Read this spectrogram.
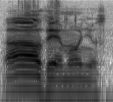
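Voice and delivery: loud, slow drawn-out groan of annoyance; frustrated outburst. Real, not acted. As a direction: let the frustration spill out loud. Frustración tras el combate. (arrebato de frustración, fuerte y lento)

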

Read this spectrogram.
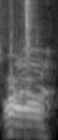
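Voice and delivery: very high, loud sudden yelp; startled shout. Real, not acted. Gamer startled by a crash, a sudden high yelp. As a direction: jolt out the cry in shock.

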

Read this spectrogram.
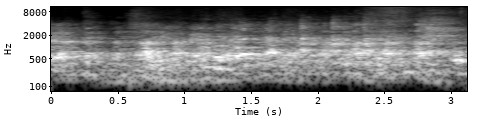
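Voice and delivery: a real airy laugh, rising; breathy laugh. Real, not acted. Speaker laughing at the jealous woman's confession, airy laugh.

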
